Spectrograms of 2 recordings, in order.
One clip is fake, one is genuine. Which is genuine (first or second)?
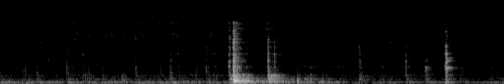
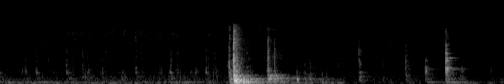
second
